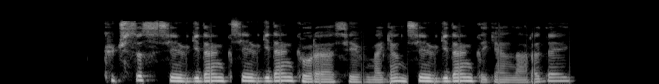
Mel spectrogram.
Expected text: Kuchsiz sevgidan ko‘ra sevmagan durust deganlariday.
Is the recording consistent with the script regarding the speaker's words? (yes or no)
no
